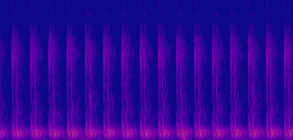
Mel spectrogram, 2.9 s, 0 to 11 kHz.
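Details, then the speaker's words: 8 kW 12 V Chinese diesel air heater powered from an adjustable bench supply set to 12 V: the dosing pump ticks steadily at about three crisp clicks a second while priming diesel to the unit. Normal priming. "i'm now priming up the pump as you can hear it clicking away"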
